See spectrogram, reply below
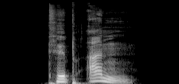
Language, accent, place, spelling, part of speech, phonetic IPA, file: German, Germany, Berlin, tipp an, verb, [ˌtɪp ˈan], De-tipp an.ogg
- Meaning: 1. singular imperative of antippen 2. first-person singular present of antippen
